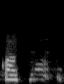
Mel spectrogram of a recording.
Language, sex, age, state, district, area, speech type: Odia, female, 30-45, Odisha, Boudh, rural, conversation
